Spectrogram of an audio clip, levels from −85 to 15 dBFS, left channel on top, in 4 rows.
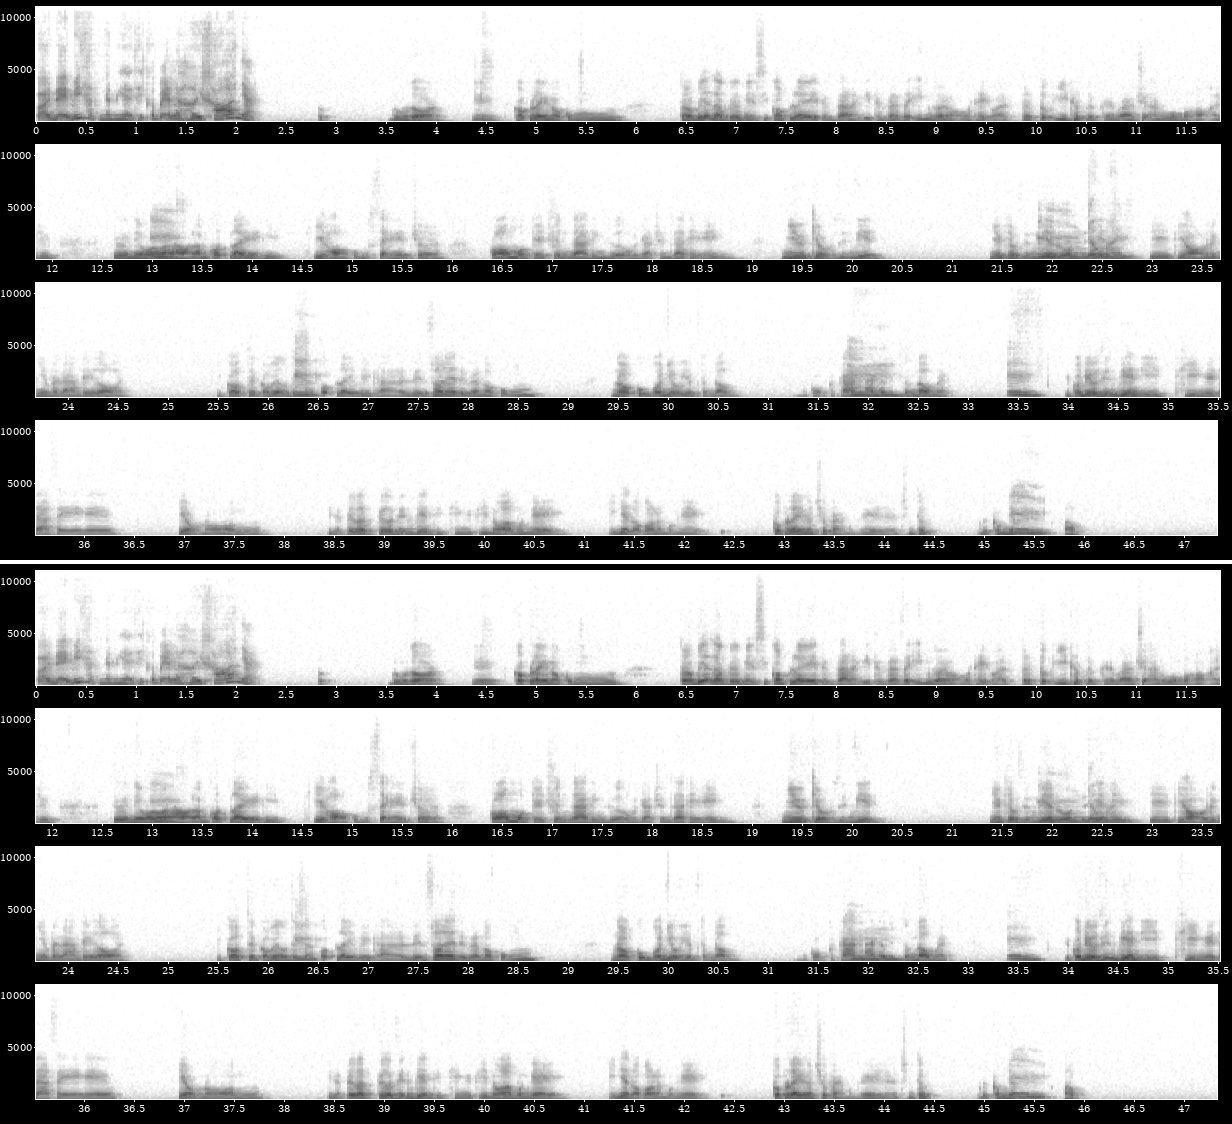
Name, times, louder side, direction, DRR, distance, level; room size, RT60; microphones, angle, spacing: voice 1, 0.0-2.2 4.4-4.5 13.0-13.3 21.8-22.7 26.2-26.5 31.8-32.5 33.4-33.7 45.3-45.6, left 2 dB, 30° left, 0.5 m, -28 dB
voice 2, 3.5-4.1 4.4-5.9 6.4-12.0 12.6-14.3 14.6-15.9 16.4-18.8 19.3-20.3 21.4-24.6 25.6-28.7 29.4-30.7 31.3-32.8 34.0-36.3 36.9-37.8 38.4-40.8 41.2-42.2 42.9-44.5 44.9-45.4 45.8-45.9, right 2 dB, 40° right, 0.8 m, -28 dB
10.5 x 4.7 x 3.0 m
head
